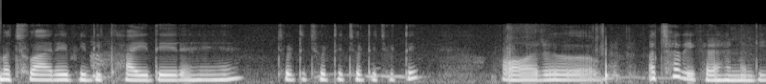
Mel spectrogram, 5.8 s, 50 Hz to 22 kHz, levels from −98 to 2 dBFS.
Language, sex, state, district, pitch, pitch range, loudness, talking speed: Hindi, female, Chhattisgarh, Sukma, 210 Hz, 195-225 Hz, -16 LUFS, 165 wpm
